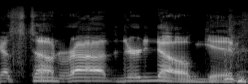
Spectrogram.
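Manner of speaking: put-on raspy, gravelly voice of an older person. Describing what older smokers have been heard saying: gravelly 65-year-old smoker voice. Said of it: "smoking 65-year-olds just like with a gravelly voice being like".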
